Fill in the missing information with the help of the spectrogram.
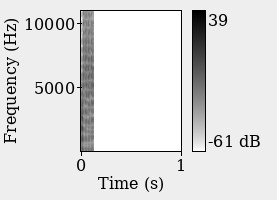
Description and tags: A collection of Samples, sampled from the Nord Lead.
